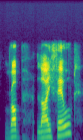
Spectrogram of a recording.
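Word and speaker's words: Rob Liefeld: timers what else we got damon we've got rob lyfield yeah how you yep that's how you pronounce his name yeah robloyfield's prophet is returning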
